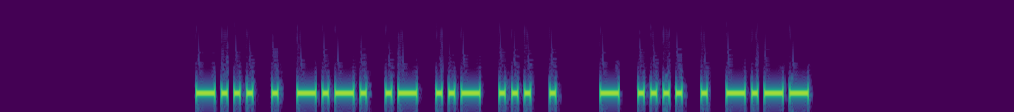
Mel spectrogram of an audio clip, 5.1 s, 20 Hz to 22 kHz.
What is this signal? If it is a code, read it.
Morse code, heard as a keyed tone, about 38 wpm, 700 Hz. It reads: BECAUSE THEY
